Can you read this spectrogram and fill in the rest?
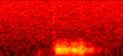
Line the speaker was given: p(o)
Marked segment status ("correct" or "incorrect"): incorrect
